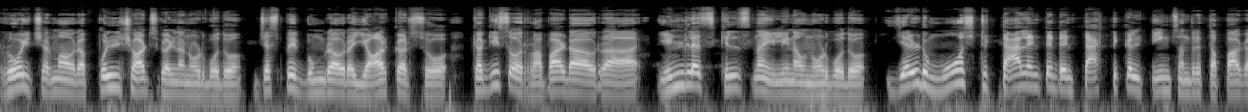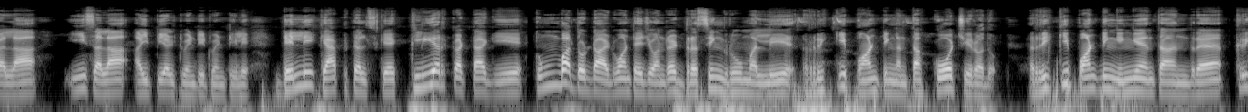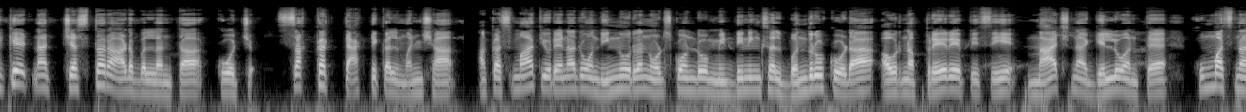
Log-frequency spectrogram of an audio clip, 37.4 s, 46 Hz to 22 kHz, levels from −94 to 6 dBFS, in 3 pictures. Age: 20-39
